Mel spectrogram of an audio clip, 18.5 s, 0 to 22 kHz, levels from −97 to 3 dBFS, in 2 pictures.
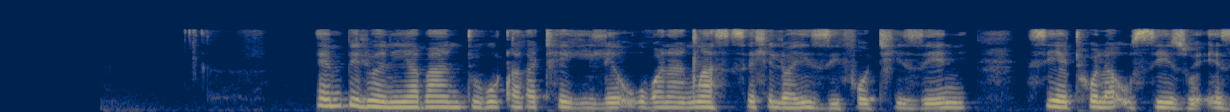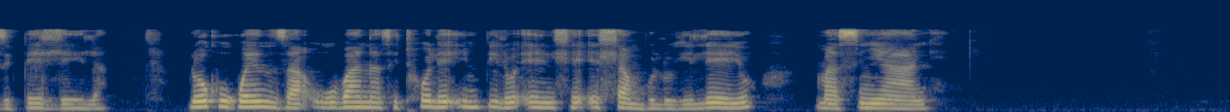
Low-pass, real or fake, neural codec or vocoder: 7.2 kHz; real; none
